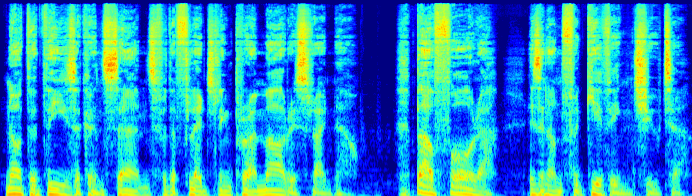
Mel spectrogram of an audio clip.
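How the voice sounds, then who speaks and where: An actor playing a grim veteran space marine sergeant, brooding and stern, with a husky voice. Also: male voice, sits low, animated, measured pace, dry recording, full character voice. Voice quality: gravelly, husky. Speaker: sergeant narrator. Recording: game cutscene with music.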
